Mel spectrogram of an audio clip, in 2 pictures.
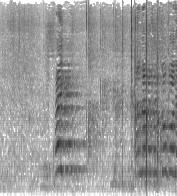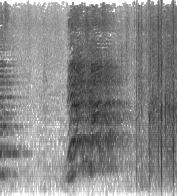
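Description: Young women call out together in unison on an echoing stage.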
